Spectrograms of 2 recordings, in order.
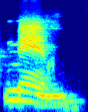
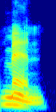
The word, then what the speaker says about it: mean: Not men. Mean, all the way to the E, right? The smiling vowel.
